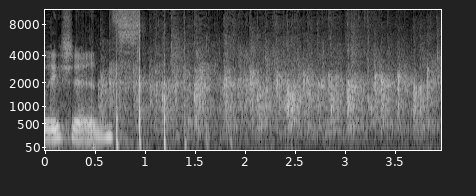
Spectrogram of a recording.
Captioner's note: applause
